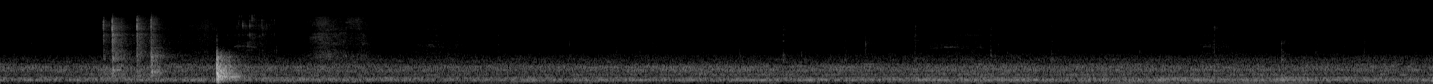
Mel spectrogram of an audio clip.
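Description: A short sip from a whisky glass, then a single knock as the glass is set down on a wooden table about two seconds in. After that only a steady low room hum with a few faint mouth sounds while the whisky is held on the palate.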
